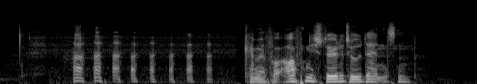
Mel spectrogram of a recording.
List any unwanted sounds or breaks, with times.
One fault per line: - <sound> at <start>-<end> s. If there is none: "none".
- laugh at 0.6-2.2 s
